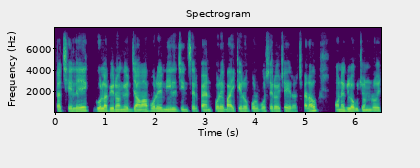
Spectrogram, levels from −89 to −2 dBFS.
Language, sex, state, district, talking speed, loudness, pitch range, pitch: Bengali, male, West Bengal, Jalpaiguri, 195 wpm, -20 LUFS, 125-135 Hz, 130 Hz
